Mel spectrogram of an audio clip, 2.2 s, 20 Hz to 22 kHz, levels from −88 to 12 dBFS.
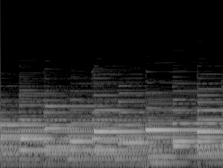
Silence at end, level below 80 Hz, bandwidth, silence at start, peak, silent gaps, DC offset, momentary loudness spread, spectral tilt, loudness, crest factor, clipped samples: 0 s; -58 dBFS; 5 kHz; 0 s; -12 dBFS; none; under 0.1%; 4 LU; -9 dB/octave; -26 LUFS; 12 dB; under 0.1%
